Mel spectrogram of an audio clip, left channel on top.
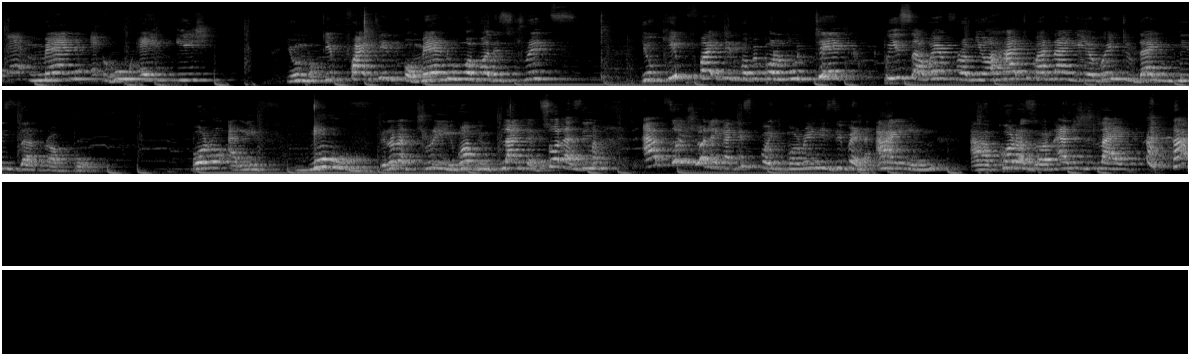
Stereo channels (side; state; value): right; silent; 56 dB below the other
